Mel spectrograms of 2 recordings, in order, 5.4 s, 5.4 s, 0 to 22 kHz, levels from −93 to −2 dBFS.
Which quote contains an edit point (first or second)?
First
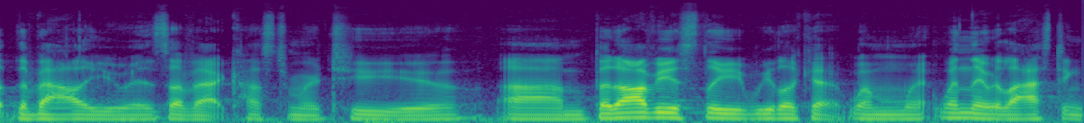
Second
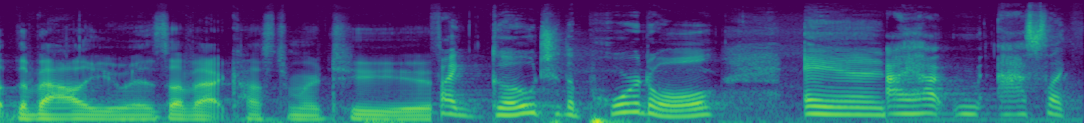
second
